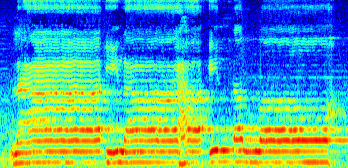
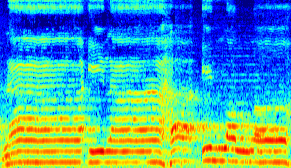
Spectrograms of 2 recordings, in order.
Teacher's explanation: Kalimat la ilaha illallah itu diucapkan tidak perlu menggerakkan bibir.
